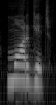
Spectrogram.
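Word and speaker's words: mortgage: है आप समझ लें ये है एम ओ आर टी जी ए जी बट पढ़ते क्या है मॉर्गेज ऑलराइट अब टी की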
